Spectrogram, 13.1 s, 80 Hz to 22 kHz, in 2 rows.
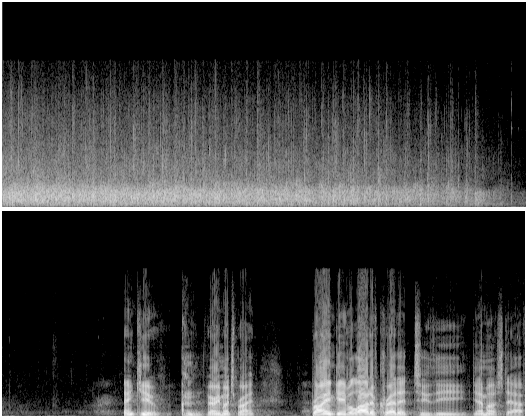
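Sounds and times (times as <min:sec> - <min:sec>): audience clapping: 0:00.0 - 0:07.3.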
